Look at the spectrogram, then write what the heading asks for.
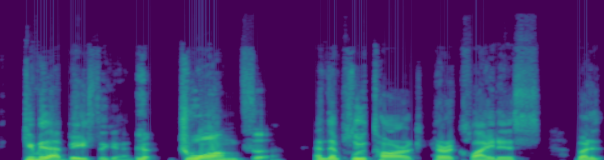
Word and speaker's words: Zhuangzi: You got to add some bass to it. That's the key. Give me that bass again. Zhuangzi.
